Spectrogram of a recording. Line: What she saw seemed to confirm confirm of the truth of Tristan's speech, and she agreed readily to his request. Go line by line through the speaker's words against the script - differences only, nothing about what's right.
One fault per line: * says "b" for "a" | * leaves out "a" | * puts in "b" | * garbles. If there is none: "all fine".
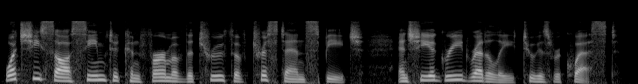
* leaves out "confirm"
